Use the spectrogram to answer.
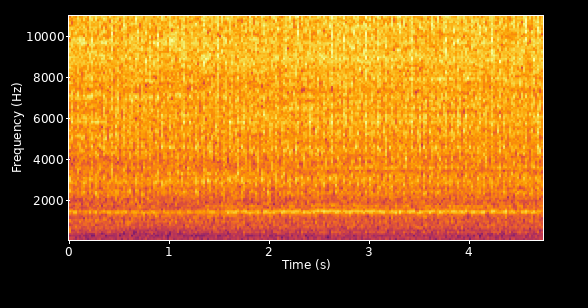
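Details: Light, quick top-end ticking at about 160 per minute over a quiet, steady idle from a 1997 Suzuki Swift 1.3L engine; cause not yet pinned down.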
